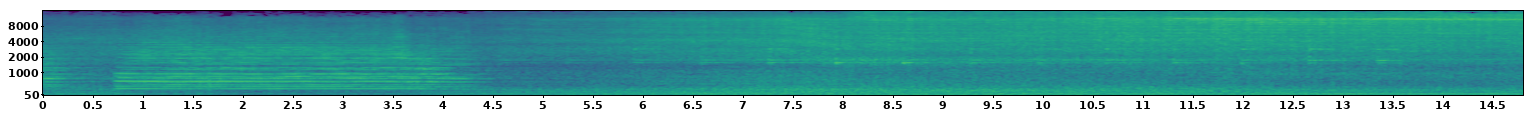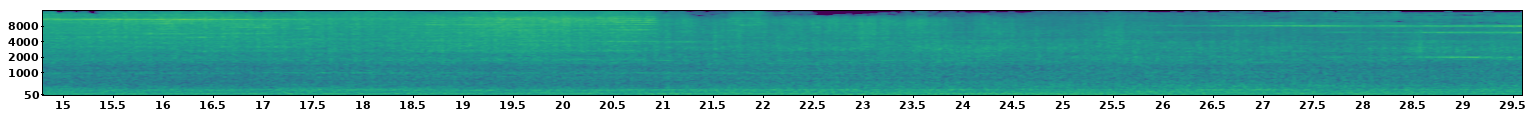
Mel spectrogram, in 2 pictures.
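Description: Norfolk Southern diesel locomotive's air horn sounds a chord, briefly broken near the start and stopping about four seconds in. Then the locomotives and intermodal stack train cars pass close by: a steady rumble of diesel engines and wheels clattering on the rails, with high-pitched wheel squeal near the end.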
